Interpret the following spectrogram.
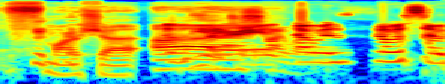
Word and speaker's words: Phmarsha: Yeah, it's Marsha. I'm sorry. That was so goofy of me. I'm sorry. For Marsha. Yeah. So. Oh no, the PH is silent. Just silent.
